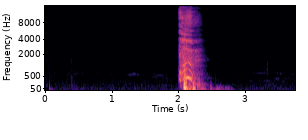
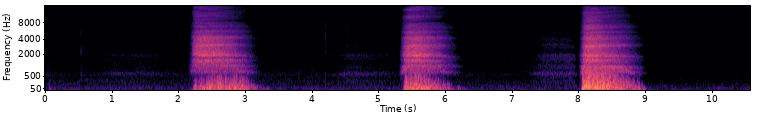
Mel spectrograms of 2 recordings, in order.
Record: {"cough_length": "3.8 s", "cough_amplitude": 32768, "cough_signal_mean_std_ratio": 0.19, "exhalation_length": "10.6 s", "exhalation_amplitude": 15932, "exhalation_signal_mean_std_ratio": 0.34, "survey_phase": "beta (2021-08-13 to 2022-03-07)", "age": "18-44", "gender": "Female", "wearing_mask": "No", "symptom_cough_any": true, "symptom_runny_or_blocked_nose": true, "symptom_fatigue": true, "symptom_change_to_sense_of_smell_or_taste": true, "symptom_loss_of_taste": true, "symptom_onset": "6 days", "smoker_status": "Ex-smoker", "respiratory_condition_asthma": false, "respiratory_condition_other": false, "recruitment_source": "Test and Trace", "submission_delay": "2 days", "covid_test_method": "RT-qPCR", "covid_ct_value": 30.3, "covid_ct_gene": "ORF1ab gene"}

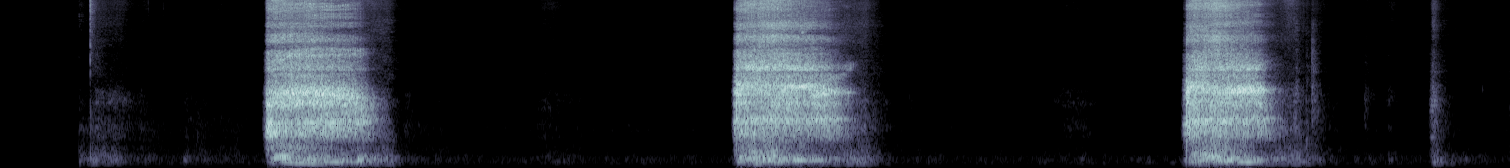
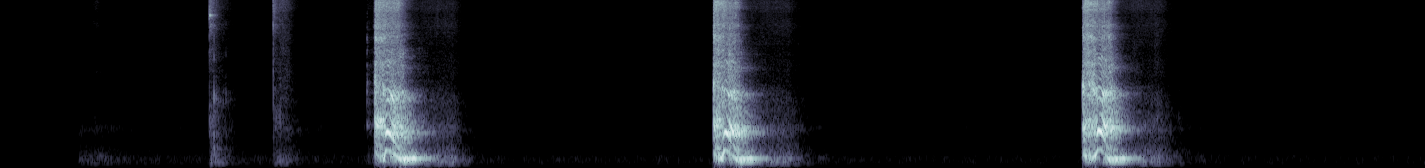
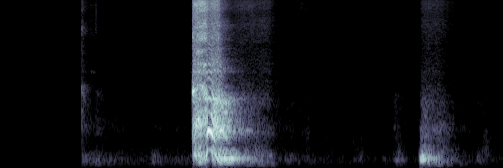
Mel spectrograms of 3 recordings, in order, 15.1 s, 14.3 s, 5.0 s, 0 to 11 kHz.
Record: {"exhalation_length": "15.1 s", "exhalation_amplitude": 32768, "exhalation_signal_mean_std_ratio": 0.38, "three_cough_length": "14.3 s", "three_cough_amplitude": 32768, "three_cough_signal_mean_std_ratio": 0.27, "cough_length": "5.0 s", "cough_amplitude": 32768, "cough_signal_mean_std_ratio": 0.27, "survey_phase": "beta (2021-08-13 to 2022-03-07)", "age": "65+", "gender": "Female", "wearing_mask": "No", "symptom_other": true, "smoker_status": "Ex-smoker", "respiratory_condition_asthma": false, "respiratory_condition_other": false, "recruitment_source": "REACT", "submission_delay": "6 days", "covid_test_result": "Negative", "covid_test_method": "RT-qPCR"}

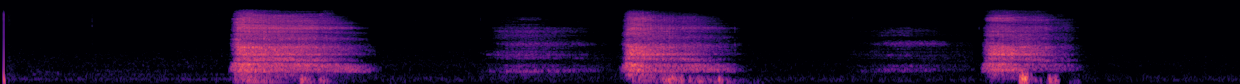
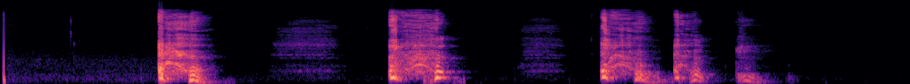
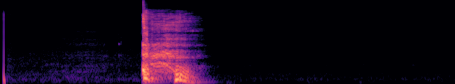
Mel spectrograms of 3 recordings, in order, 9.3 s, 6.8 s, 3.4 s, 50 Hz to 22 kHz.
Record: {"exhalation_length": "9.3 s", "exhalation_amplitude": 13080, "exhalation_signal_mean_std_ratio": 0.38, "three_cough_length": "6.8 s", "three_cough_amplitude": 32767, "three_cough_signal_mean_std_ratio": 0.3, "cough_length": "3.4 s", "cough_amplitude": 32768, "cough_signal_mean_std_ratio": 0.23, "survey_phase": "beta (2021-08-13 to 2022-03-07)", "age": "45-64", "gender": "Male", "wearing_mask": "No", "symptom_none": true, "smoker_status": "Never smoked", "respiratory_condition_asthma": false, "respiratory_condition_other": false, "recruitment_source": "REACT", "submission_delay": "1 day", "covid_test_result": "Negative", "covid_test_method": "RT-qPCR", "influenza_a_test_result": "Unknown/Void", "influenza_b_test_result": "Unknown/Void"}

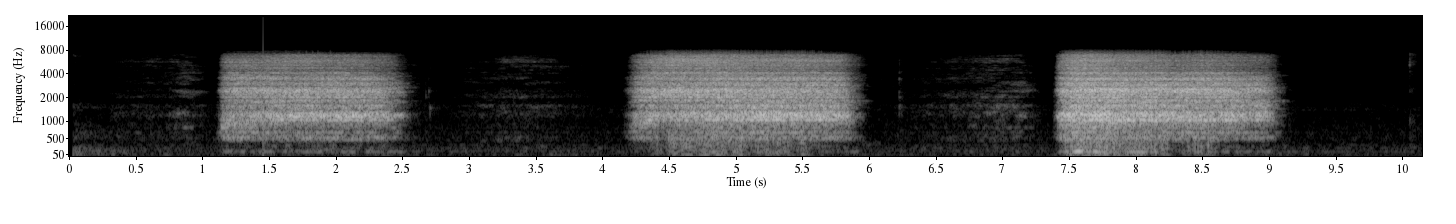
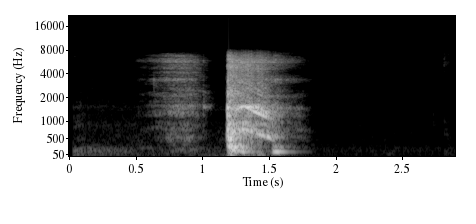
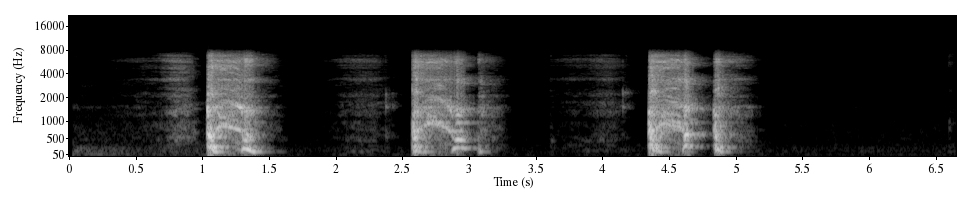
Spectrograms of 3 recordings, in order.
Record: {"exhalation_length": "10.2 s", "exhalation_amplitude": 30078, "exhalation_signal_mean_std_ratio": 0.6, "cough_length": "2.9 s", "cough_amplitude": 32768, "cough_signal_mean_std_ratio": 0.32, "three_cough_length": "6.7 s", "three_cough_amplitude": 32768, "three_cough_signal_mean_std_ratio": 0.35, "survey_phase": "beta (2021-08-13 to 2022-03-07)", "age": "65+", "gender": "Male", "wearing_mask": "No", "symptom_none": true, "smoker_status": "Ex-smoker", "respiratory_condition_asthma": false, "respiratory_condition_other": false, "recruitment_source": "REACT", "submission_delay": "2 days", "covid_test_result": "Negative", "covid_test_method": "RT-qPCR", "influenza_a_test_result": "Negative", "influenza_b_test_result": "Negative"}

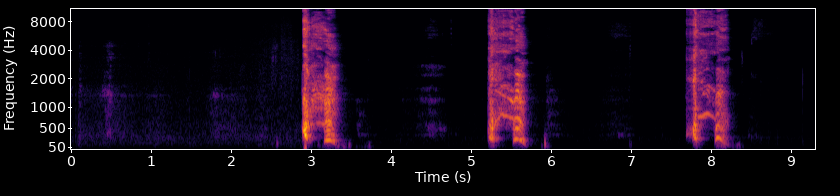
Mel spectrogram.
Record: {"three_cough_length": "9.3 s", "three_cough_amplitude": 32768, "three_cough_signal_mean_std_ratio": 0.23, "survey_phase": "beta (2021-08-13 to 2022-03-07)", "age": "45-64", "gender": "Male", "wearing_mask": "No", "symptom_sore_throat": true, "symptom_headache": true, "symptom_other": true, "smoker_status": "Never smoked", "respiratory_condition_asthma": false, "respiratory_condition_other": false, "recruitment_source": "Test and Trace", "submission_delay": "2 days", "covid_test_result": "Positive", "covid_test_method": "RT-qPCR", "covid_ct_value": 19.2, "covid_ct_gene": "ORF1ab gene", "covid_ct_mean": 19.9, "covid_viral_load": "290000 copies/ml", "covid_viral_load_category": "Low viral load (10K-1M copies/ml)"}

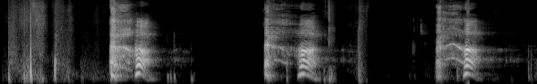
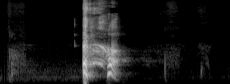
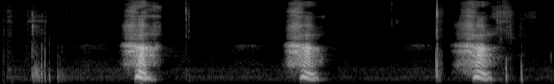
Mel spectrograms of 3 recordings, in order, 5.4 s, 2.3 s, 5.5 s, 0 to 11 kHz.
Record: {"three_cough_length": "5.4 s", "three_cough_amplitude": 32433, "three_cough_signal_mean_std_ratio": 0.33, "cough_length": "2.3 s", "cough_amplitude": 32768, "cough_signal_mean_std_ratio": 0.25, "exhalation_length": "5.5 s", "exhalation_amplitude": 31753, "exhalation_signal_mean_std_ratio": 0.28, "survey_phase": "beta (2021-08-13 to 2022-03-07)", "age": "45-64", "gender": "Female", "wearing_mask": "No", "symptom_none": true, "smoker_status": "Never smoked", "respiratory_condition_asthma": false, "respiratory_condition_other": false, "recruitment_source": "REACT", "submission_delay": "1 day", "covid_test_result": "Negative", "covid_test_method": "RT-qPCR", "influenza_a_test_result": "Unknown/Void", "influenza_b_test_result": "Unknown/Void"}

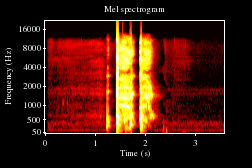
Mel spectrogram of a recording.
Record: {"cough_length": "3.6 s", "cough_amplitude": 32768, "cough_signal_mean_std_ratio": 0.29, "survey_phase": "beta (2021-08-13 to 2022-03-07)", "age": "18-44", "gender": "Female", "wearing_mask": "No", "symptom_cough_any": true, "symptom_runny_or_blocked_nose": true, "symptom_sore_throat": true, "symptom_onset": "12 days", "smoker_status": "Never smoked", "respiratory_condition_asthma": false, "respiratory_condition_other": false, "recruitment_source": "REACT", "submission_delay": "1 day", "covid_test_result": "Negative", "covid_test_method": "RT-qPCR", "influenza_a_test_result": "Unknown/Void", "influenza_b_test_result": "Unknown/Void"}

